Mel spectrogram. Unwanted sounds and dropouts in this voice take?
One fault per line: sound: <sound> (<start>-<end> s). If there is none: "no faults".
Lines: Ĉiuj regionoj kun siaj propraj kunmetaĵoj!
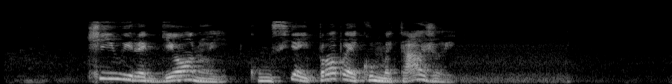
no faults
